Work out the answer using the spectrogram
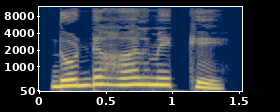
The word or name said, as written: ದೊಡ್ಡಹಾಲ್ಮೆಕ್ಕೆ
